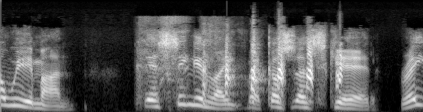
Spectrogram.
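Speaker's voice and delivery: loud, high-pitched voice. Redoing the quote on request: Chris Waddle doing Bobby Robson. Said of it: "I'll do Chris Waddle doing an impression of Bobby Robson".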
